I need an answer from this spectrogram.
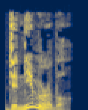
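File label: "denumerable", British English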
